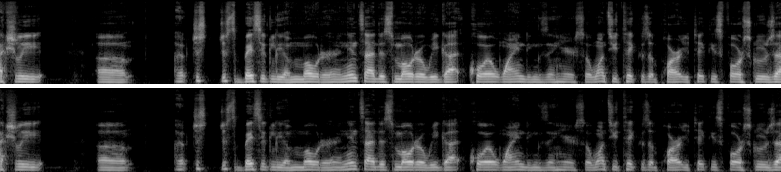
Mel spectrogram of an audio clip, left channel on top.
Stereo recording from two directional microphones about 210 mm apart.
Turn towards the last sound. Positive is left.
turn(degrees=40)  # may be behind; listen again after turning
